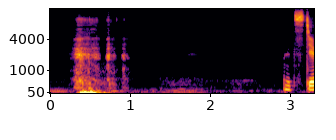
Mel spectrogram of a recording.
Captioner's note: laughs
